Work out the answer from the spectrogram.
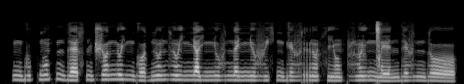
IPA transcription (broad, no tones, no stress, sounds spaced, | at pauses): ŋ ɡ u p ɡ õ p n d ɛ ɬ n d͡ʒ o n u j ŋ ɡ o d ũ n z ũ j ɲ a j ɲ u v n ɛ ɲ ɯ v i ç ŋ ɡ e v r ũ ɬ j ũ p ɮ ũ lʲ ŋ͡ǀ e n d e v n d o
